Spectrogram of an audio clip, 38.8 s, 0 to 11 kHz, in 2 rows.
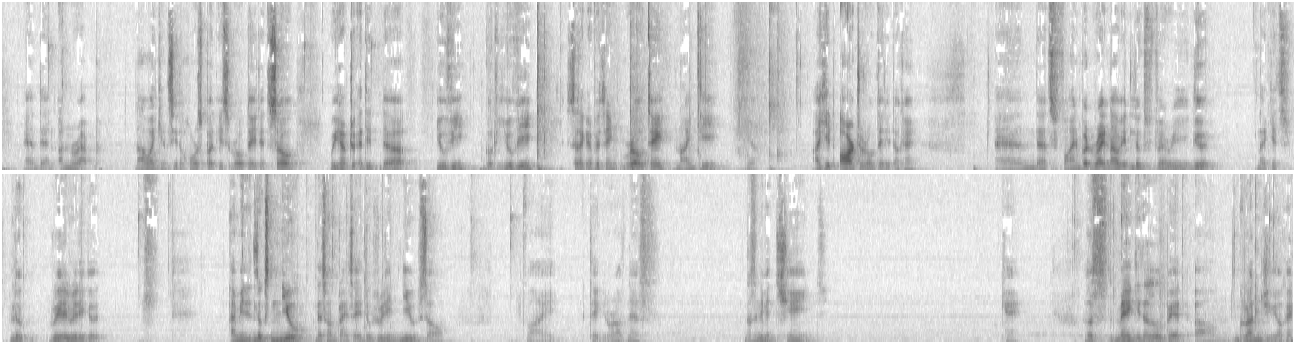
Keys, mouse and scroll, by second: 4.4-5.4 drag, 7.6 middle click, 7.9 a, 8.2 middle click, 9.3 r, 18.8 middle click, 19.5 middle click, 20.2 middle click, 21.3-21.8 drag, 23.9 middle drag, 24.2 click, 25.0 middle click, 25.6 click, 26.9-29.0 drag, 31.0-35.4 drag, 36.9 middle click, 37.9 Tab.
